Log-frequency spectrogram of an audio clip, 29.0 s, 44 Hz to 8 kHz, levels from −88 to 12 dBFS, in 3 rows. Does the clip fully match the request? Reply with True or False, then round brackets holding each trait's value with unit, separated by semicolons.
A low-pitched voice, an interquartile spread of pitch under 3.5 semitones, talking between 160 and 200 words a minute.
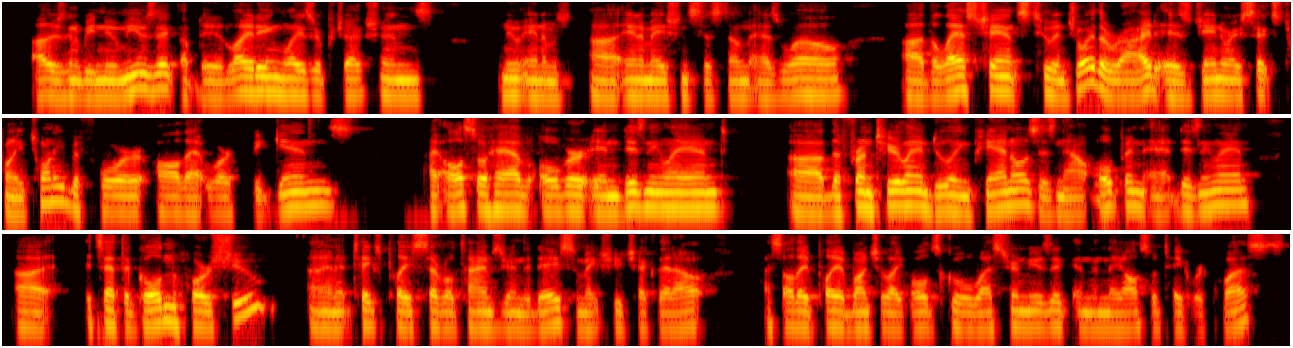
True (110 Hz; 2.9 semitones; 190 wpm)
